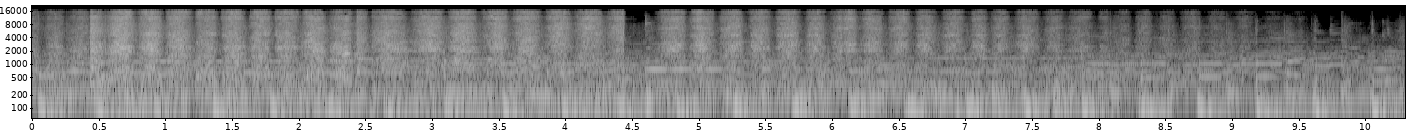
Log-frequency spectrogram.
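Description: A 150-grit sanding sponge rubbed over polystyrene insulation foam in quick back-and-forth strokes, a steady scratching of several strokes a second with a brief break about four and a half seconds in. The sanding smooths off the fuzzy surface left after rough shaping.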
